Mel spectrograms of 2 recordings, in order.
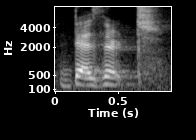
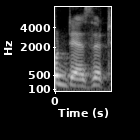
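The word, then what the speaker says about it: dessert: रेत होती है, वो डेजर्ट है। लेकिन आप इसको देखें, मैं इसको डेजर्ट नहीं प्रोनाउंस करी, मैं इसको डिज़र्ट प्रोनाउंस कर रही हूँ।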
